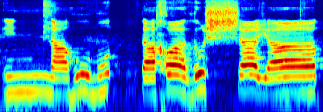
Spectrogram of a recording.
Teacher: ان نون مشدد پہ غنہ ہے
